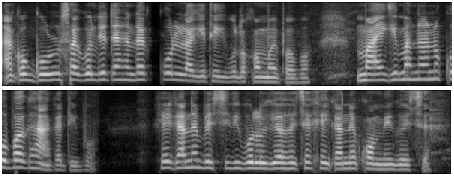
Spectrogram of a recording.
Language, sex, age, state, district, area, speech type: Assamese, female, 60+, Assam, Majuli, urban, spontaneous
